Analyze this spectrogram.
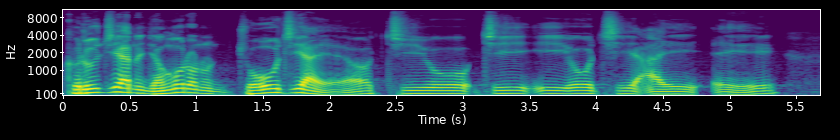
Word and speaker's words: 그루지아: 그러니까 이미 이제 3,500년 경이 되면 여기에서 시작했던 와인이 아까 그 그루지아는 영어로는 조지아예요. Georgia. 그걸 조지아를 읽으면 촌놈이고요. 그거는 이제 트럼프나 조지아를 읽는 거고, 우리는 그루지아라고 읽어야 됩니다.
